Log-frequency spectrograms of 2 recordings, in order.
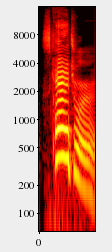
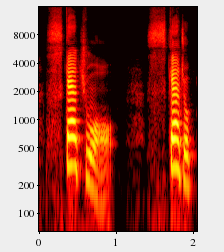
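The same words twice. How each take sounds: First: "schedule" said as Korean seu-ke-jul; careless Korean loanword pronunciation. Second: "schedule" as SKEH-joo-uhl with a dark final l; English-style pronunciation. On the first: Teacher mimicking lazy learners, "schedule" as a Korean loanword. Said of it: "이거 너무 심하잖아요". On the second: Teacher correcting learners, "schedule" said the English way. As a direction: open the first vowel and round off "schedule". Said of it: "영어는 영어처럼". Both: Shown as a demonstration.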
